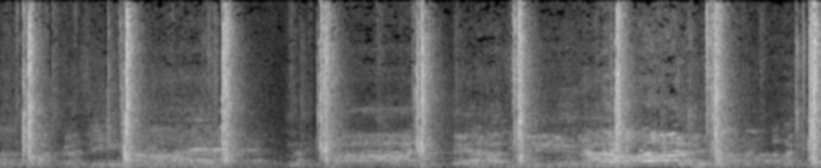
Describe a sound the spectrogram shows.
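A crowd of men chant loudly together in a reverberant hall.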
